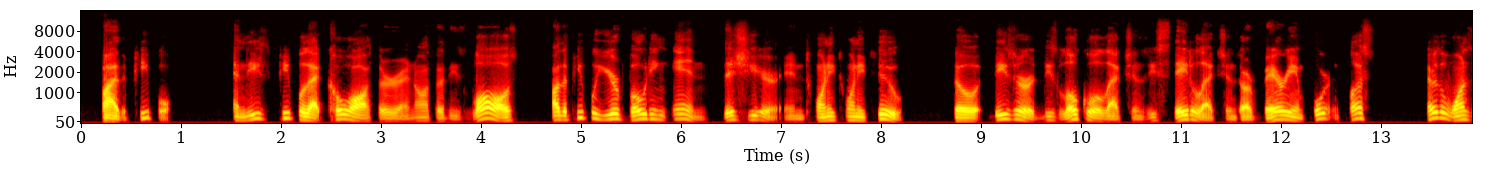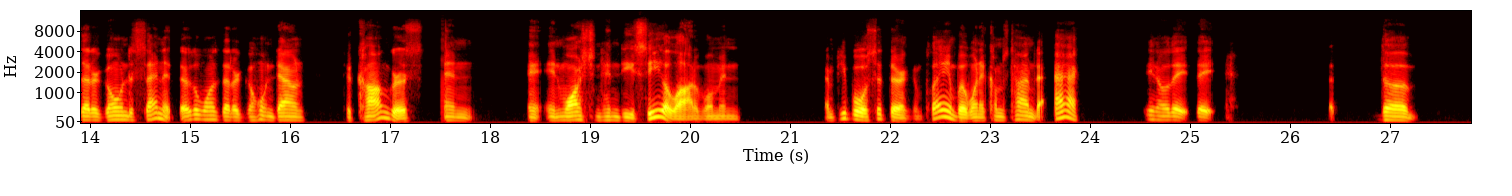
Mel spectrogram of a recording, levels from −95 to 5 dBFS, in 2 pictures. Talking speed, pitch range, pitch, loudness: 175 wpm, 95-135 Hz, 115 Hz, -24 LUFS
